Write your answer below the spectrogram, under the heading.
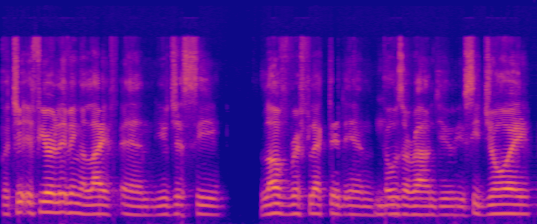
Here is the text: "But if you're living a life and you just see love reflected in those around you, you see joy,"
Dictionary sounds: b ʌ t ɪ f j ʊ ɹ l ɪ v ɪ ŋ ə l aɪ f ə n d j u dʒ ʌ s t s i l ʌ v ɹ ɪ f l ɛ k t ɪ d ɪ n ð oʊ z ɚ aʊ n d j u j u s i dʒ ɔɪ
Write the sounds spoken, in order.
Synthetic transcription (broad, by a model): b ʌ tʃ ɪ f j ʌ ɹ l ɪ v ɪ ŋ ə l aɪ f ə n j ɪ dʒ ʌ s t s i l ʌ v ɹ ɪ f l ɛ k t ɪ d ɪ n ð oʊ z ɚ aʊ n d j u j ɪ s i dʒ ɔɪ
